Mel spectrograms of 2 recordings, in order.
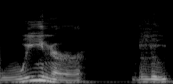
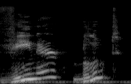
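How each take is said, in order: First: The first word begins with a W sound. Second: The first word begins with a V sound. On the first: The speaker calls it wrong. "It's not Wiener Blut" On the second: The speaker calls it right. "You pronounce it as a V, like Victor?"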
